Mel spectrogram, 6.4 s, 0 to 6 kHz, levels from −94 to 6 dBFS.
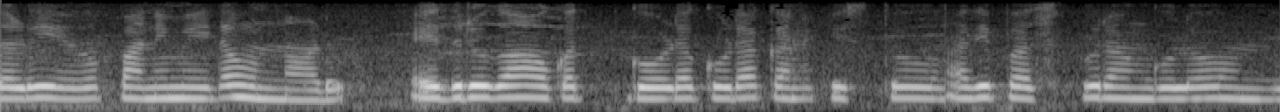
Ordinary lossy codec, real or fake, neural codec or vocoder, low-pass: MP3, 32 kbps; real; none; 5.4 kHz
